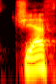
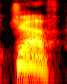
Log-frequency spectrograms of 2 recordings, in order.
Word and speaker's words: Gef: the or no sorry it's pronounced Jeff but it's spelled GF so it's Jeff the tucking Mongoose I'm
